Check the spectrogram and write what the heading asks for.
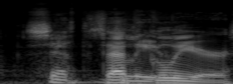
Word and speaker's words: Glier: That would be, it would rhyme with clear. – Seth Glier.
